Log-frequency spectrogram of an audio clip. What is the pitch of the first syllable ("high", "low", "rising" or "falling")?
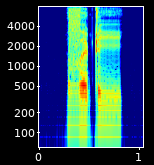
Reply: low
